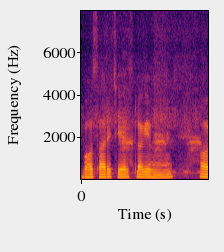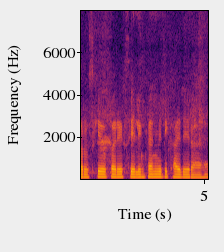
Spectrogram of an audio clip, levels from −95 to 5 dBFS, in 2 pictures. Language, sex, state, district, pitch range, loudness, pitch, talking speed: Hindi, male, Madhya Pradesh, Umaria, 120-125 Hz, -18 LUFS, 120 Hz, 200 wpm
